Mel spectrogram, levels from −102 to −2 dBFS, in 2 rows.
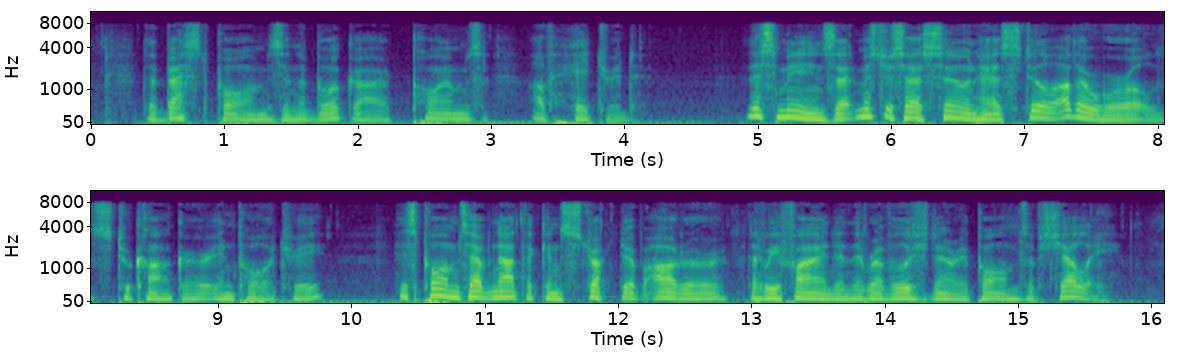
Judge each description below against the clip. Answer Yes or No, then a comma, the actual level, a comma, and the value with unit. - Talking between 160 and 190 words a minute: No, average, 145 wpm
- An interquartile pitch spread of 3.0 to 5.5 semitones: Yes, average, 4.3 semitones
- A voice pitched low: Yes, low, 105 Hz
